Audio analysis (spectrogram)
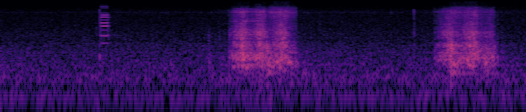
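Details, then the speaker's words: RC vehicle with Holmes Hobbies Torque Master BRXL ESC in quiet mode, at gentle low throttle: two soft hissy rolling bursts with no high-pitched motor whine, normal quiet running. "just movement absolutely awesome feature truly an awesome feature that is quiet mode on the brxl"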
